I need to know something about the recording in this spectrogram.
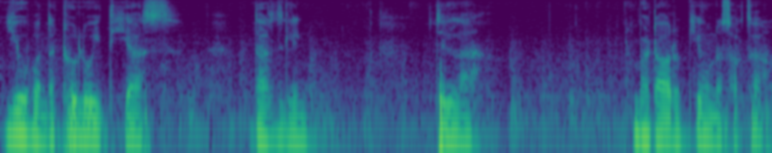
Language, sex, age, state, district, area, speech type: Nepali, male, 18-30, West Bengal, Darjeeling, rural, spontaneous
